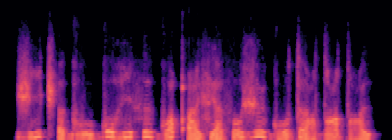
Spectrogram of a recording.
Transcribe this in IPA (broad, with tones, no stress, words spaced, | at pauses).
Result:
ʒi˧˥˧t͡ʃʼɐ˧˩˧ɡɣu˧˩˧ ɡo˥˨ɦi˥˨θɨ˥˨ ɡo˧˥˧qʼe˧˩˧fʲa˧˩˧θo˧˥˧ ʒʉ˥˨ɡo˩˥tɐ˧˩˧ dˤi˧˥˧tˤɨ˩˥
